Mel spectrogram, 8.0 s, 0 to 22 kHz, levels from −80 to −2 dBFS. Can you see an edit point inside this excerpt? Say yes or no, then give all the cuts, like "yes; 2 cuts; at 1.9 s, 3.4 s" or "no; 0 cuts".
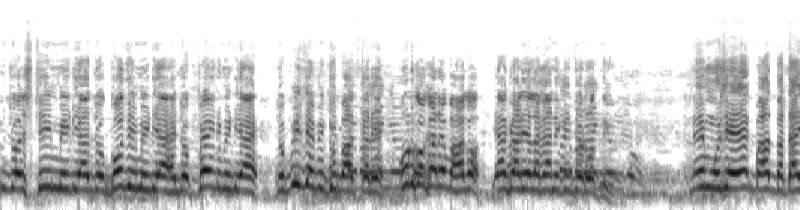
yes; 1 cut; at 6.7 s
